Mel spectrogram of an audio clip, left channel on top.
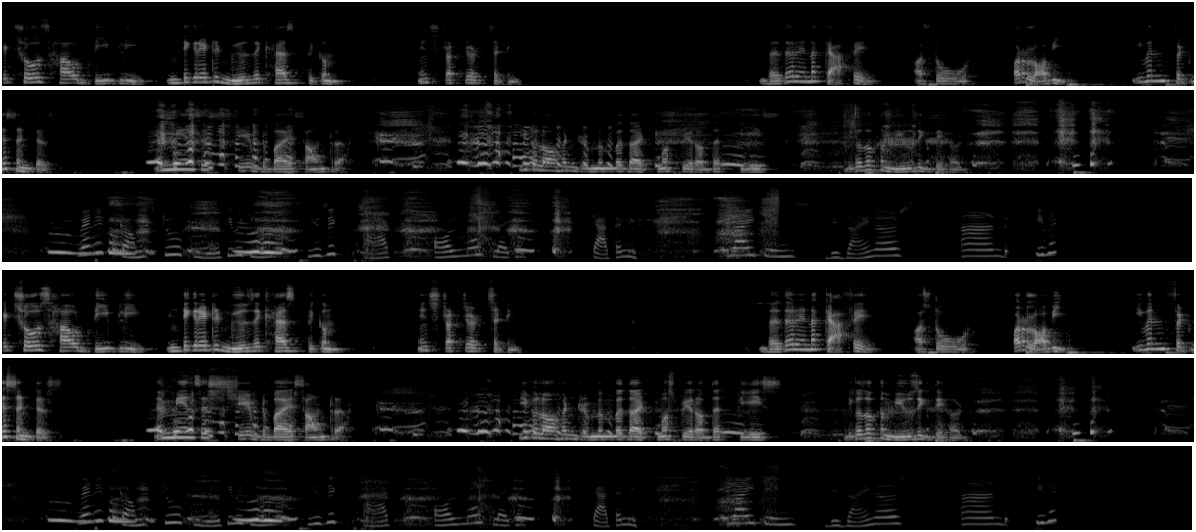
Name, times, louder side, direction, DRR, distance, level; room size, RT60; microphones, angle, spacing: voice 1, 0.0-3.5 4.2-5.2 7.6-8.8 9.1-9.7 10.1-10.7 11.3-12.5 13.4-15.4 17.1-19.7 20.3-21.6, right 3 dB, 75° right, 1.0 m, -35 dB
sound 1, 13.4-14.8 15.6-18.0 18.3-19.6 19.9-23.0 23.5-24.0 24.3-25.4 25.7-26.8 27.4-28.2 28.5-29.5 30.1-31.6, left 2 dB, 45° left, 5.8 m, -38 dB
voice 2, 24.6-26.6 26.9-29.1 29.7-30.3 31.1-33.9 34.2-34.4, left 1 dB, 20° left, 5.9 m, -49 dB
head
